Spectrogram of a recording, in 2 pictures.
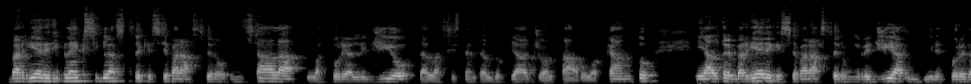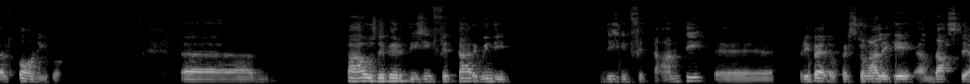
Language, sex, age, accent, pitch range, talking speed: Italian, male, 30-49, native, 115-145 Hz, 115 wpm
